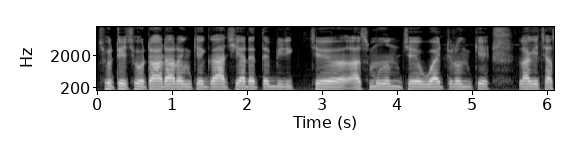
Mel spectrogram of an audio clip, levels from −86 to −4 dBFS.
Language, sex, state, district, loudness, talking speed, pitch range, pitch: Maithili, male, Bihar, Saharsa, -25 LUFS, 175 wpm, 125-130 Hz, 130 Hz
